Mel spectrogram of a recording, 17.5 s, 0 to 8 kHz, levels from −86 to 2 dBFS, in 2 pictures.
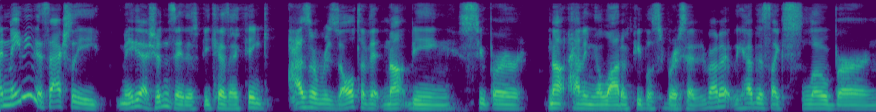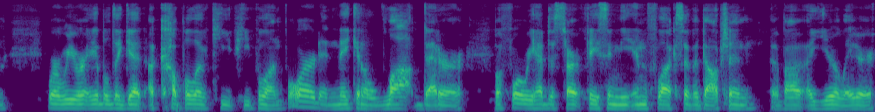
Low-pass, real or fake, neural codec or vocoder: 7.2 kHz; fake; codec, 44.1 kHz, 7.8 kbps, Pupu-Codec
